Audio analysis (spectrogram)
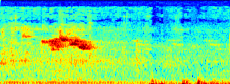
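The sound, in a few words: bulbul bird singing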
